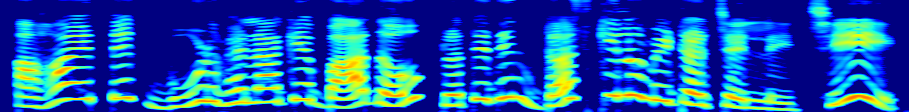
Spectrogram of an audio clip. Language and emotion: Maithili, surprised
